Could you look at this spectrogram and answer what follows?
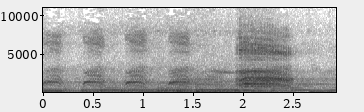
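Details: Carrion crow in Spain at the foot of the Pyrenees in springtime, giving four harsh, rasping caws about half a second apart, then a longer, louder caw, over a steady orchestral music bed.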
